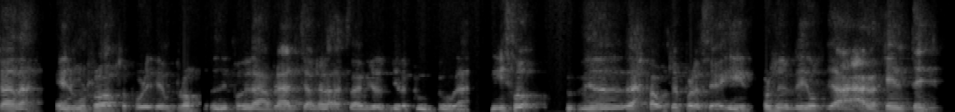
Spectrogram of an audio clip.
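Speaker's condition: Down syndrome; age 64

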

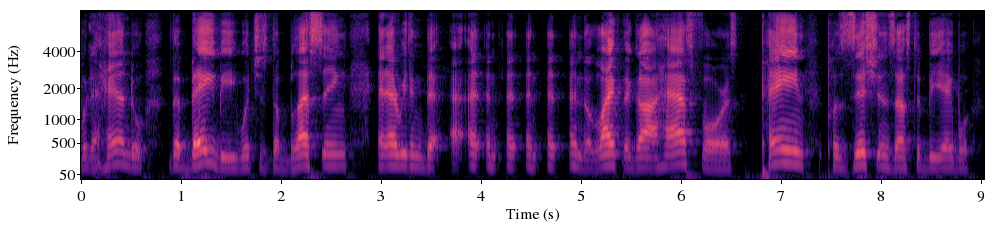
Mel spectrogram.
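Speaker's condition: Stuttering; stuttering since childhood, picked on for it as a kid; still wrestling with stuttering in current season; repeated words

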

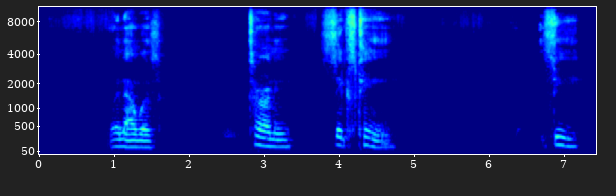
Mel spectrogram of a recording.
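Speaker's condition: Cerebral palsy; arthritis

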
